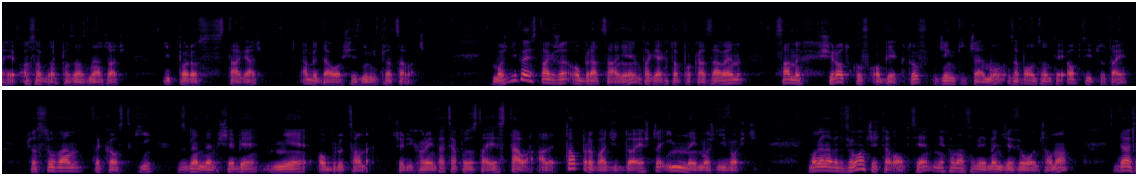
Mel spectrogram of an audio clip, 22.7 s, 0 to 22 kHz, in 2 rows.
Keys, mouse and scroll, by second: 0.0 g, 0.5 click, 0.9 right click, 1.1 g, 2.0 click, 2.5 scroll down 2, 3.0-5.5 middle drag, 5.8 shift+right click, 6.4 shift+right click, 6.8 shift+right click, 8.4 click, 9.3 click, 9.9 r, 14.8 Escape, 18.0 click, 19.0 click, 20.6 right click, 20.8 g, 21.3 click, 21.7 right click, 21.8 g, 22.2 click.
